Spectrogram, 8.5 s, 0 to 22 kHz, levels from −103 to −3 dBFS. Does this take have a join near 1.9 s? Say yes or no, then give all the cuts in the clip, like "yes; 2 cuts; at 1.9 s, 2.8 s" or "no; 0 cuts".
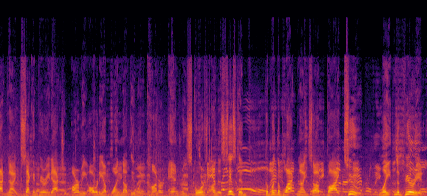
yes; 1 cut; at 1.9 s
